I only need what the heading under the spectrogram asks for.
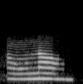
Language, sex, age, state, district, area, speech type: Telugu, female, 30-45, Andhra Pradesh, N T Rama Rao, urban, conversation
